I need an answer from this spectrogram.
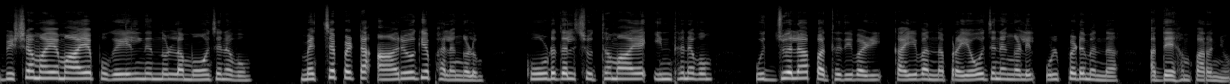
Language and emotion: Malayalam, neutral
